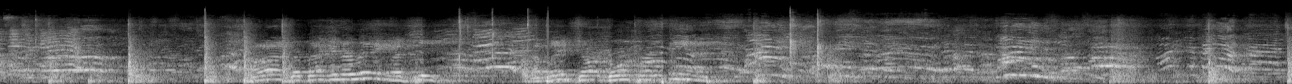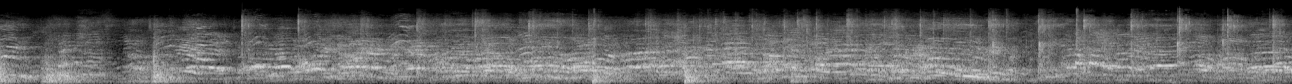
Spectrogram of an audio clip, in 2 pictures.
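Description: A crowd of people shouts and cheers in an echoing hall.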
